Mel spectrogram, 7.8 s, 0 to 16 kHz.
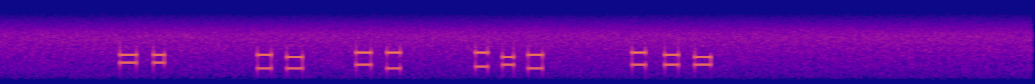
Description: DTMF, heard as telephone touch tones, dialled by hand, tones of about 100 ms. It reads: 00 21 93 672 987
